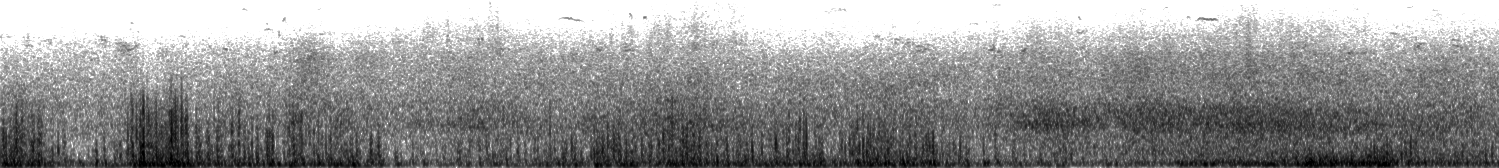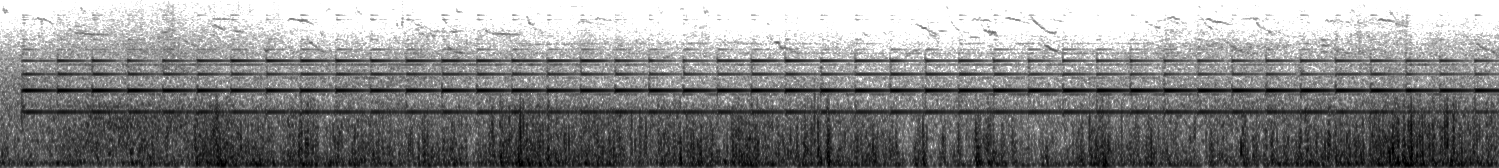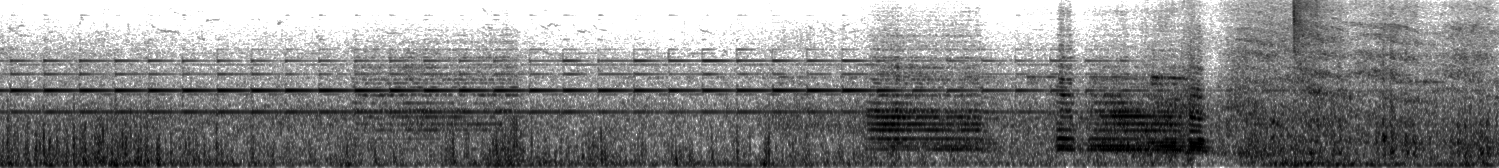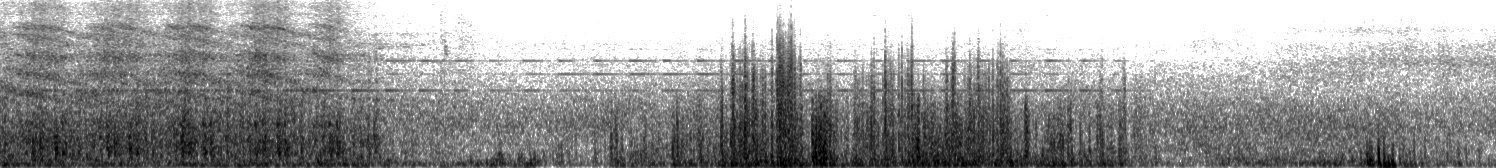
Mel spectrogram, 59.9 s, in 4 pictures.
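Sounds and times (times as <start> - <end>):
rushing wind noise: 0.0 - 59.9
train passing with wheel clatter: 0.0 - 59.9
railroad crossing bell ringing: 15.2 - 56.4
locomotive horn blasts: 33.7 - 35.3, 38.4 - 42.2.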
